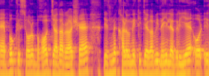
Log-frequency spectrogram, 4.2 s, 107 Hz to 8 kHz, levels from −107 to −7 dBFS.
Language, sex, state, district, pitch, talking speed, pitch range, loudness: Hindi, male, Bihar, West Champaran, 120 Hz, 285 wpm, 115-125 Hz, -18 LUFS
